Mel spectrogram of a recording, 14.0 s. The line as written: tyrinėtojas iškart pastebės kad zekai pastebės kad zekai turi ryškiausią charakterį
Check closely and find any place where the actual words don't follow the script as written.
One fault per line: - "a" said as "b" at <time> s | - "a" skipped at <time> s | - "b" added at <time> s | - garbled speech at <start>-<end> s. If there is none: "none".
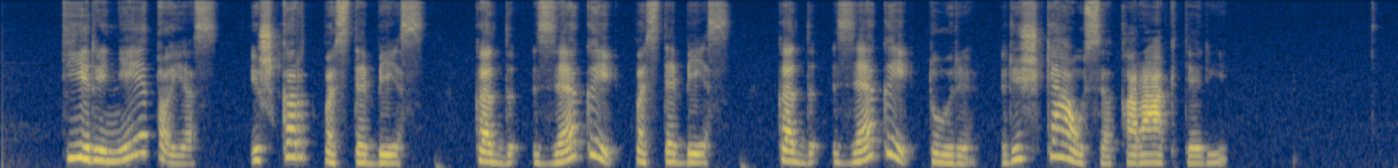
none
